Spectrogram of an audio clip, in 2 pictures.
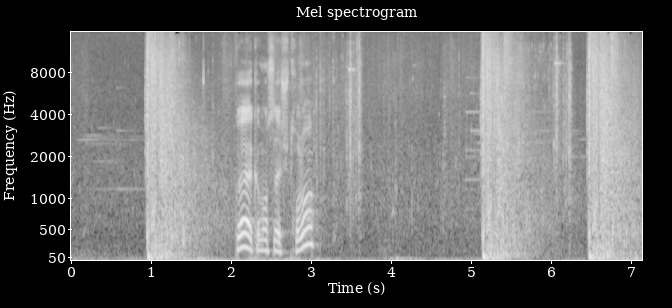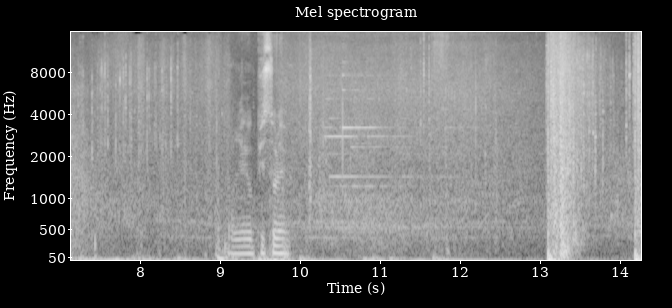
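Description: Gunshots crack loudly and ring out.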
